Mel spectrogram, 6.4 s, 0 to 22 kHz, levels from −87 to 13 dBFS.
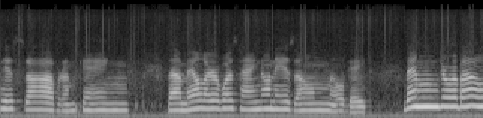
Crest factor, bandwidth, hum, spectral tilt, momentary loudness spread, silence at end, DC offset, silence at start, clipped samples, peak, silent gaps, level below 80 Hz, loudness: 14 dB; 15.5 kHz; none; -6.5 dB/octave; 13 LU; 0 s; under 0.1%; 0 s; under 0.1%; -4 dBFS; none; -40 dBFS; -18 LUFS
